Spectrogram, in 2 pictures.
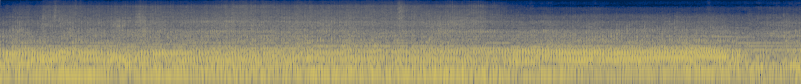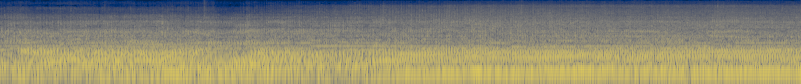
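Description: Enduro dirt bike engine running steadily under way, with a brief drop in level about halfway through.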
